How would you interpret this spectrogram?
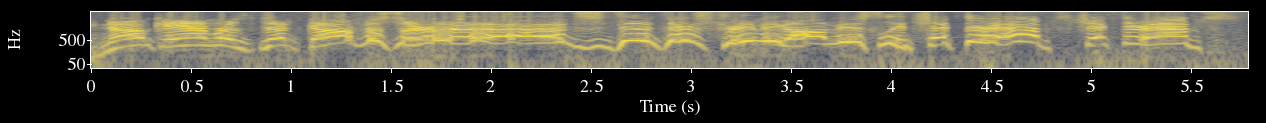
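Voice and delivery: shrill mock tantrum at the officer; duck version of drunk lady. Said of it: "the duck version of that lady".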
